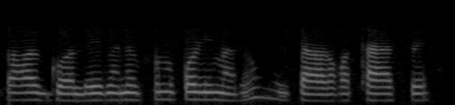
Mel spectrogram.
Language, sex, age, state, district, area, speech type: Assamese, female, 45-60, Assam, Darrang, rural, conversation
